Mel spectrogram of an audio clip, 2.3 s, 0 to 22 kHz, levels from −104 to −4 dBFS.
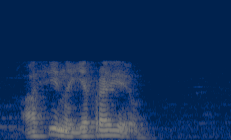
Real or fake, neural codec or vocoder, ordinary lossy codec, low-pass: real; none; AAC, 32 kbps; 3.6 kHz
